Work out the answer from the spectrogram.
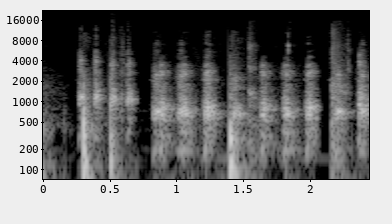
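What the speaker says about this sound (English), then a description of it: "look at the baby little chicken" A baby chicken in the Minecraft video game clucks in a rapid series of short, sharp clucks, about a dozen in quick succession, heard clearly with no talk.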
